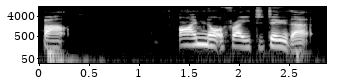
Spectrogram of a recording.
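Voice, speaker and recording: A woman's voice: on the low side, animated, a little slow, fairly bright tone, no room sound. A woman co-hosting a podcast in casual chat, candid and a little ranty, laughing often. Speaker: podcast co-host. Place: outdoors in a garden.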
